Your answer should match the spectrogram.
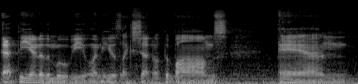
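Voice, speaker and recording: A deep, low-voiced man chatting casually as a podcast co-host. He sounds laid-back, swears freely and laughs often. A faint hiss of noise sits behind him. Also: level tone, brisk. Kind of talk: casual movie review chat.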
